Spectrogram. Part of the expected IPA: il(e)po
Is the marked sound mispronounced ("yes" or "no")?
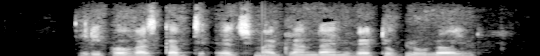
yes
